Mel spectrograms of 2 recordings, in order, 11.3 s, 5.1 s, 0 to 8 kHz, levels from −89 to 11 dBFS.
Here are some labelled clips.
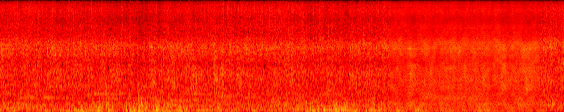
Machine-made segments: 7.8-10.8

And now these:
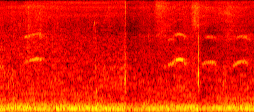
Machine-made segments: 2.8-5.1

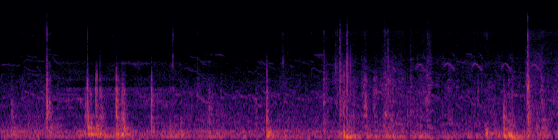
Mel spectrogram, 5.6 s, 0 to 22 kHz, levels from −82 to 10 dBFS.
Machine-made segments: 0.6-1.8

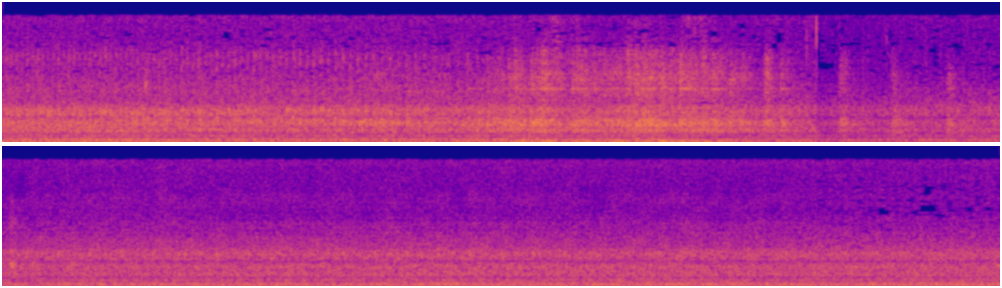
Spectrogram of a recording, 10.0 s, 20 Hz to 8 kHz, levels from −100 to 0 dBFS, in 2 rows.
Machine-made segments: 5.0-9.0

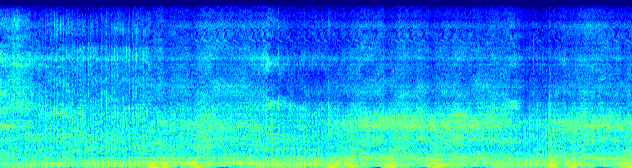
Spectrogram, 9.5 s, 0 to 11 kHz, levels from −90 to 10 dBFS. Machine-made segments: 0.0-0.7; 2.5-9.5

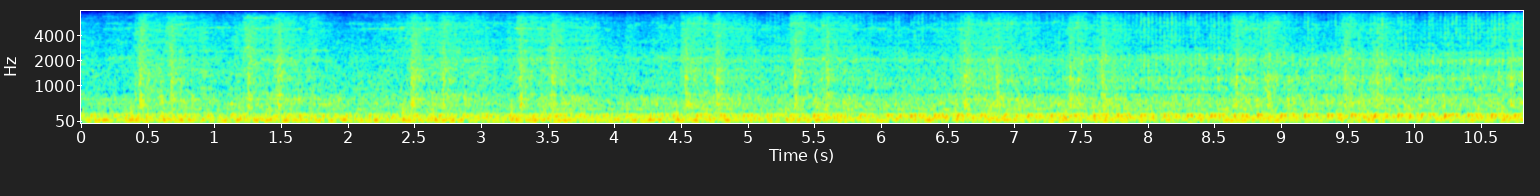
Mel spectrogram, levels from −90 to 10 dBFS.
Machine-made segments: none

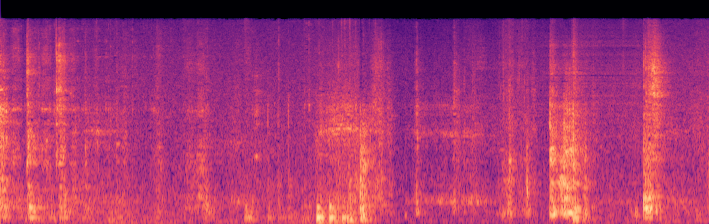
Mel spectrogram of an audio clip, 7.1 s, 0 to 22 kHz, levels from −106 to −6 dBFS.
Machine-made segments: 5.4-6.4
